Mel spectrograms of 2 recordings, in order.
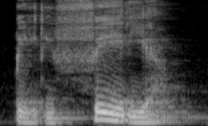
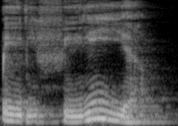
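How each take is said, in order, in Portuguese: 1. A tônica cai onde o espanhol a coloca. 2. A tônica cai onde o português a coloca. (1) "en la lengua española" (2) "No português eu digo"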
